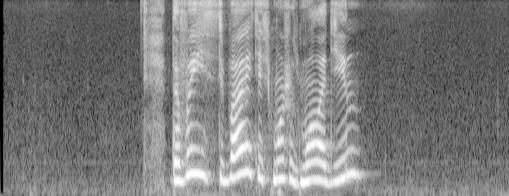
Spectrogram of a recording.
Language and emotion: Russian, angry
